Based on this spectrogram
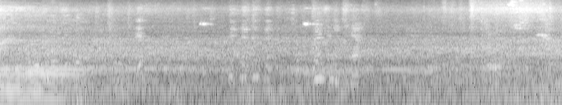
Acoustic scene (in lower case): bus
